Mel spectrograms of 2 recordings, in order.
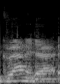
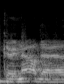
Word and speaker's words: Granada: Let's start with Real Madrid Granada again, Granada as it pronounced rather.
